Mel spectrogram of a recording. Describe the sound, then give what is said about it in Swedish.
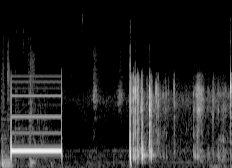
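A single loud, steady telephone ringing tone lasts about a second, followed by a short pause and then a burst of clattering, rustling handset noise as the line is picked up. “Och den här personens pappa ringer nu.”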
